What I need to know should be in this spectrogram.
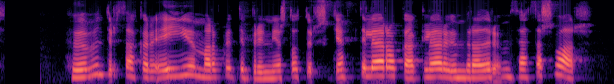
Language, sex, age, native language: Icelandic, female, 40-49, Icelandic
